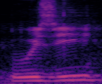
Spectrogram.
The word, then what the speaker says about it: Uzi: is a nine millimeter uzi or utse as it's pronounced in israel this is an actual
